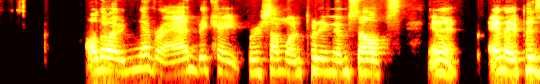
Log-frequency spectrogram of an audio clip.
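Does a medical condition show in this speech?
Yes: cerebral palsy.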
